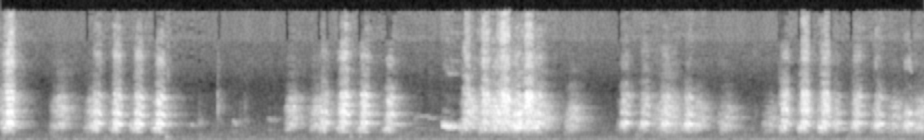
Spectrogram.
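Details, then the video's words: Myna chattering in fairly quiet, raspy pulsed runs with gaps between them, interrupted by one louder harsh buzzy squawk midway. "rame bersama burung jalak"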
